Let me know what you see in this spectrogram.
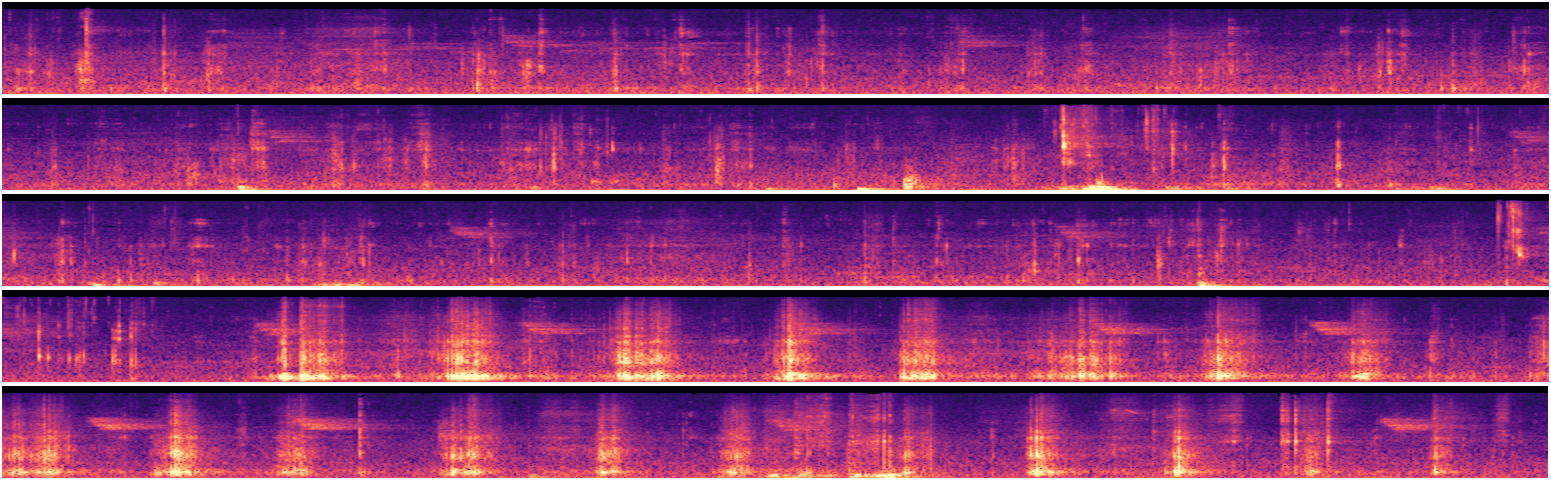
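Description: Close-miked eating of crackers and tofu. Soft chewing and mouth clicks come first, with one sharp bite about a third of the way in. From about two-thirds through there is loud, crunchy, rhythmic chewing at about two chews a second.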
